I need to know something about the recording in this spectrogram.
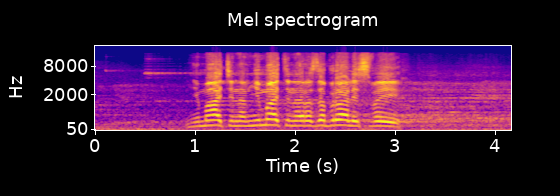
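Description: A man shouts loudly in an echoing sports hall.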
